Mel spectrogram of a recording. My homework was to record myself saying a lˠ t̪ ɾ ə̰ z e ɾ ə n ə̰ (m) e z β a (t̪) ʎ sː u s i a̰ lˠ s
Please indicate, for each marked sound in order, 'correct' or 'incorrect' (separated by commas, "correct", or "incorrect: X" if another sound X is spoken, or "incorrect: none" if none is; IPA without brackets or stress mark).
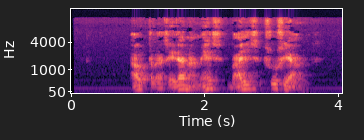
correct, incorrect: none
